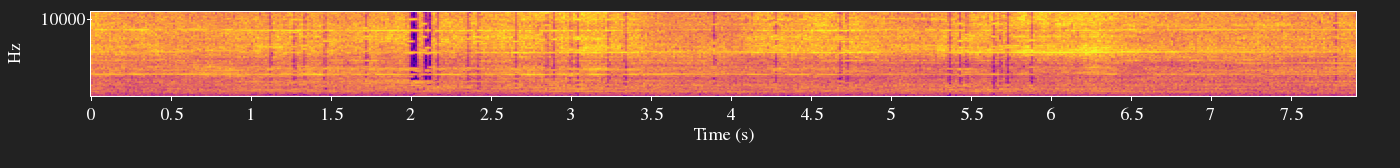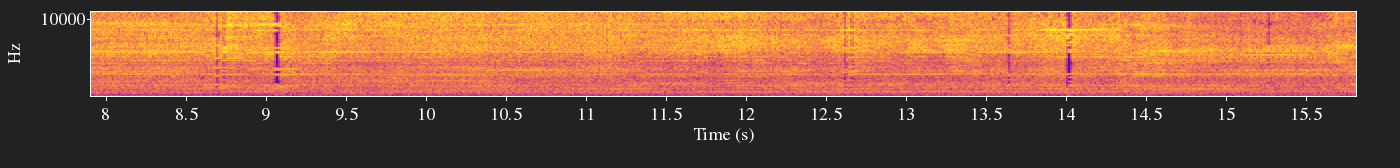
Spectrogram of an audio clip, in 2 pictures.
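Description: Rockwell 10-inch Unisaw table saw running steadily while it rips a wooden strip plank, its blade tilt being changed mid-cut for a progressive bevel. The saw cuts without straining as the bevel changes.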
